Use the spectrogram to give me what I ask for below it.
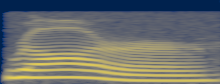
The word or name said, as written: rawer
